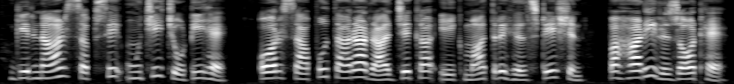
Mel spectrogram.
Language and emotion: Hindi, neutral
